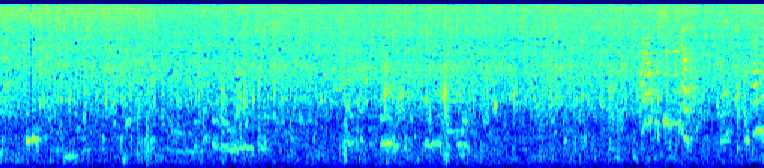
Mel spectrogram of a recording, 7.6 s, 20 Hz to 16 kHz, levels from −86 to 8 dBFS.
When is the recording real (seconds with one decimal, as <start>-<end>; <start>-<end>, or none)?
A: 0.0-1.8; 3.5-7.6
